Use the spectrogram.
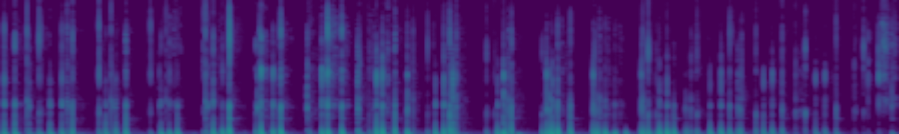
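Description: A small cylindrical plastic cream jar with a green label and a black lid, held in both hands, is tapped with long nails on its lid and sides. The result is a rapid, uneven run of short, dry clicks and taps with no ring after each hit, with a hollow low thump under a bright crackle.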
